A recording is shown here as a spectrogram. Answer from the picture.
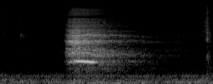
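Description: A woman gasps sharply: one loud breath that starts suddenly about two-thirds of a second in, with a brief squeak at its start, and fades over the next second.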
